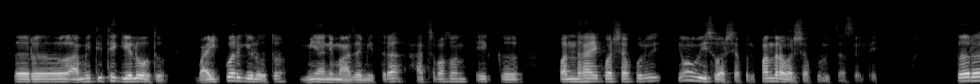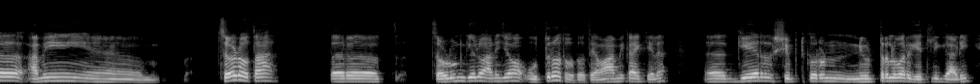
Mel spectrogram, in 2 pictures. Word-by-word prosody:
तर 125 0 +3
अ, 125 0 +3
आम्ही 135 +4 -1
तिथे 155 +1 -2
गेलो 140 +1 +6
होतो. 100 -1 -5 0.3
बाईकवर 125 +11 +2
गेलो 135 -5 +2
होतो. 135 +5 -6 0.2
मी 120 +2 -1
आणि 120 0 0
माझा 105 +1 -2
मित्र. 120 +7 -4 0.2
आजपासून 130 +4 -8 0.2
एक 125 0 -15 0.5
15 130 +2 +1
एक 140 -1 -1
वर्षापूर्वी 135 +3 -3 0.2
किंवा 195 +2 -5
20 155 -4 +1
वर्षांपूर्वी, - - -4
15 145 0 +2
वर्षांपूर्वीच 105 -1 -6
असेल - - -21
ते. - - -20 0.8
तर 170 +2 +6 0.4
आम्ही 160 +2 -1
अ, 120 -4 -3 0.8
चढ 170 +6 +7
होता. 170 -2 +2 0.6
तर 135 0 +5
अ, 135 -1 +4 0.2
च - - -23 0.4
चढून 140 +5 +3
गेलो 165 +1 +3
आणि 150 -1 0
जेव्हा 170 +1 +1
उतरत 175 +10 +1
होतो. 110 0 -3
तेव्हा 115 +5 +2
आम्ही 140 +1 -3
काय 140 - +2
केलं, 135 +2 -4 0.4
अ, 135 +1 +1 0.2
गिअर 165 +3 +5
शिफ्ट 135 -2 -4
करून 150 0 +2 0.2
न्यूट्रलवर 155 +4 +2
घेतली 120 +2 -3
गाडी 125 +3 +2
135 Hz, 155 wpm, -22 LUFS, 125-155 Hz, 0.8 s, चढ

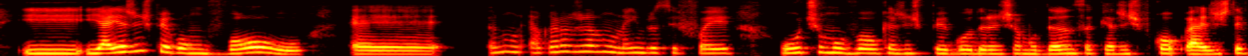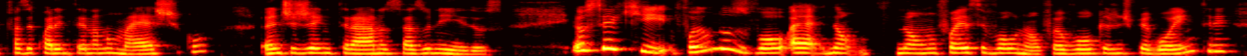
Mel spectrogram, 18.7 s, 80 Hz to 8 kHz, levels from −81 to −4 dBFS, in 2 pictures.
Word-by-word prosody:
E 215 0 0
e 220 +2 +3
aí, 235 +4 +6
a - - +8
gente 350 +4 -5
pegou 270 -7 +2
um 220 -1 -2
voo, 210 -2 +3 0.3
eh, 185 +3 0 0.3
eu 260 - -8
n 290 0 -8
agora 275 +5 -6
eu - - -9
já 310 0 -4
não 305 -2 -5
lembro, 250 0 -4
se 245 0 -11
foi 230 -1 -4 0.3
o - - -3
último 255 0 -1
voo 225 0 0
que 235 - -7
a - - -4
gente 220 +1 -7
pegou 205 -1 -3
durante 200 0 -3
a - - -4
mudança, 200 +2 0
que 210 -1 -6
a - - +2
gente 205 +2 -5
ficou 220 -1 -2
a 190 -1 +7
gente 200 +2 -4
teve 230 -1 -1
que 230 - -27
fazer 235 -1 -2
quarentena 225 -1 -1
no 240 +1 -3
México, 210 +10 -2 0.4
antes 235 +2 +1
de 240 - +4
entrar 225 -3 +2
nos 220 0 -1
Estados 215 0 -2
Unidos. 185 -6 -2 0.5
Eu - - +5
sei 450 +5 +7
que 305 - +1
foi 275 +7 +4
um 410 - -4
dos 405 - +2
voos 240 0 +4
é, 245 -1 +5
não 235 -3 -3 0.2
não 230 -1 0
não 240 - -3
foi 245 +1 +3
esse 255 0 +1
voo, 240 0 0
não, 185 -4 -2
foi 210 +4 -2
o - - 0
voo 220 +1 0
que 235 - -3
a - - -3
gente 220 -1 -6
pegou 210 -3 +1
entre, 330 - -2
225 Hz, 220 wpm, -23 LUFS, 210-250 Hz, 0.5 s, a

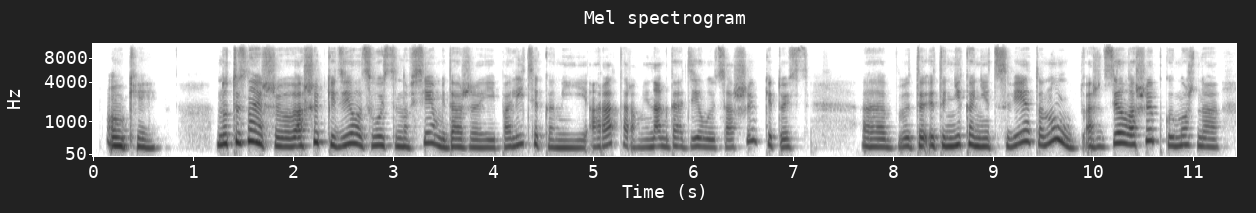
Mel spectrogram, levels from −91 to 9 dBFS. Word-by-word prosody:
Окей. 210 -6 +3 0.5
Ну, 260 +1 +5
ты 305 +3 +3
знаешь, 300 -5 +5
э, - - +3 0.2
ошибки 245 +4 +2
делать 245 +2 +2
свойственно 230 -3 0
всем: 230 +5 -1
и - - +2
даже 195 -1 -1
и 185 0 -2
политикам, 205 0 -3
и 180 0 -2
ораторам 210 -2 -4
иногда 205 +1 -2
делаются 195 -1 -3
ошибки. 335 - -5
То 225 -4 -5
есть, 195 0 -9 0.5
э, 200 -1 -1
п 195 +3 -5
это 215 +1 0
это 225 0 -1
не 220 +3 +4
конец 215 -5 +1
света. 250 +7 -1
Ну, 280 - +2
ош 210 -1 -2
сделал 270 +8 +2
ошибку 345 0 0
и - - +1
можно 220 -4 -3
215 Hz, 175 wpm, -23 LUFS, 200-255 Hz, 0.5 s, Ну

